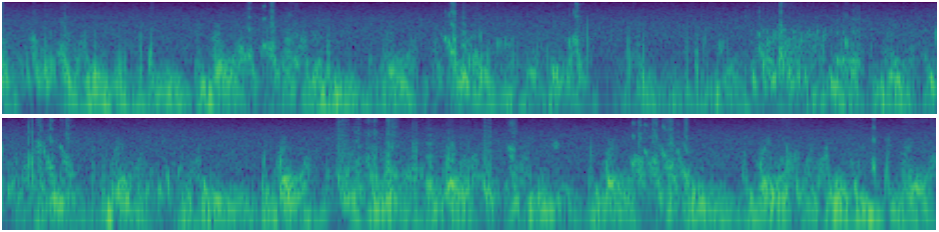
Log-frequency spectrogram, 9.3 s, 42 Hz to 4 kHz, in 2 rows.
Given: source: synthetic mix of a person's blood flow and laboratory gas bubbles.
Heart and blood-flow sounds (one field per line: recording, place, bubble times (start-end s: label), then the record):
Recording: Doppler ultrasound of blood flow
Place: precordium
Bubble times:
0.00-0.38 s: bubbles
1.16-1.50 s: bubbles
1.55-1.62 s: bubbles
2.15-2.96 s: bubbles
3.56-3.61 s: bubbles
3.71-4.30 s: bubbles
4.58-5.10 s: bubbles
5.19-5.54 s: bubbles
5.66-5.75 s: bubbles
6.28-7.29 s: bubbles
7.42-7.46 s: bubbles
7.79-8.18 s: bubbles
8.49-8.70 s: bubbles
8.89-9.08 s: bubbles
9.17-9.35 s: bubbles
From the record:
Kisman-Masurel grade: 242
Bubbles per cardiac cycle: several, 3 to 8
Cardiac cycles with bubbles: 100%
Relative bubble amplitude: moderate (0.250 to 0.450)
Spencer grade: 3 (all of the cardiac periods contain showers or single bubble signals, but not dominating or overriding the cardiac motion signals)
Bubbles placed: only in the low amplitude regions of the cardiac cycle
